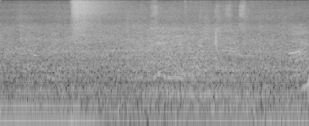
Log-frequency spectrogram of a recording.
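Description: Inside an electric shuttle bus: a steady low hum, then a short, sharp hiss of air brakes releasing about a second in as the bus begins to roll, with faint voices in the background.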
